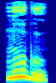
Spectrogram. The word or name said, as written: ಮೂಕು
